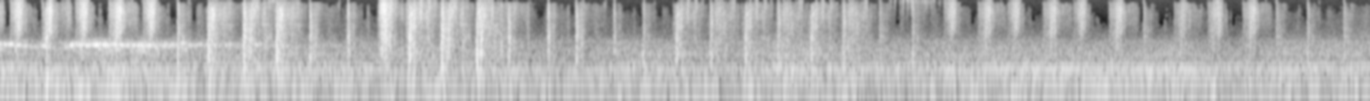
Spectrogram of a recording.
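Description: Footsteps crunch quickly on gravel and dry ground.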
